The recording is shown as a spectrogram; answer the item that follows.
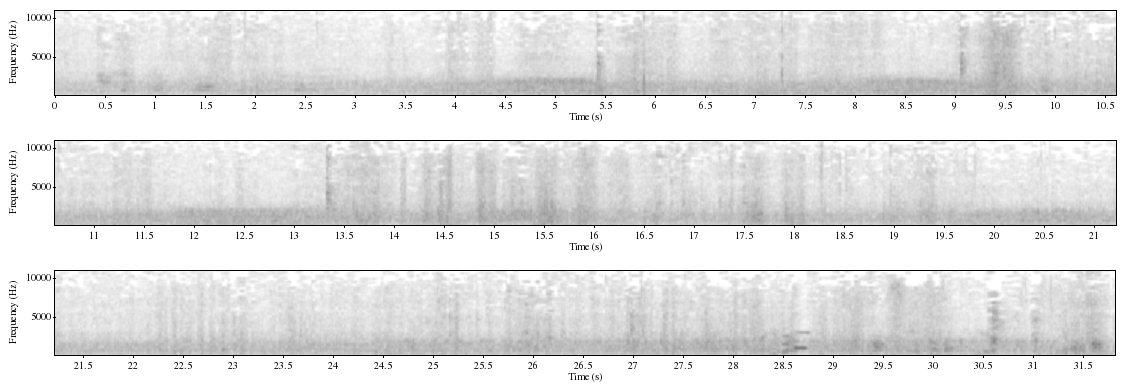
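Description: Inside a diesel city bus under way: the engine note rises several times in steps as the bus pulls through its gears, over a low road rumble. Scattered knocks and rattles come from the bus body.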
